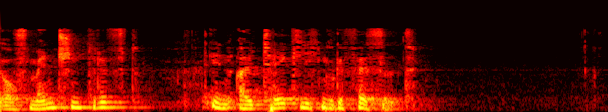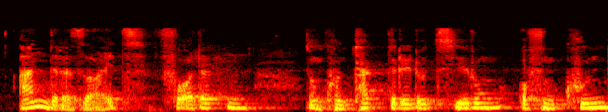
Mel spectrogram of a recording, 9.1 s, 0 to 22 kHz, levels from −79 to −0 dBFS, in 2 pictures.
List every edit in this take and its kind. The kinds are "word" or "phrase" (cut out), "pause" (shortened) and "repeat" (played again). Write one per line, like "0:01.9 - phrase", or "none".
0:01.5 - word
0:02.5 - word
0:06.9 - word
